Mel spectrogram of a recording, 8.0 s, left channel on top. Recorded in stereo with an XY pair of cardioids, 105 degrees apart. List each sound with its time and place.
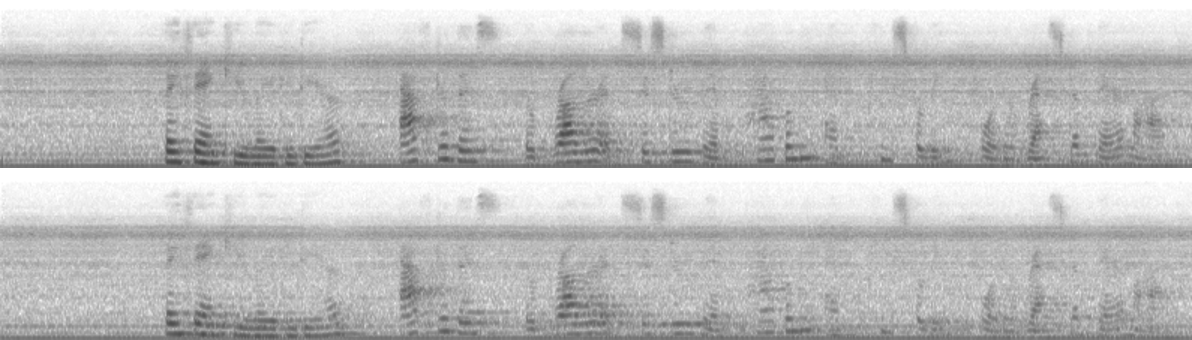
0.0 s a fan: 50° left, 7.5 m
1.1 s a woman speaking: 45° left, 1.2 m
2.7 s a woman speaking: 40° left, 1.9 m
